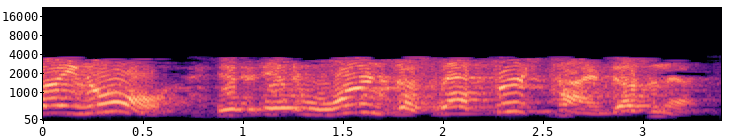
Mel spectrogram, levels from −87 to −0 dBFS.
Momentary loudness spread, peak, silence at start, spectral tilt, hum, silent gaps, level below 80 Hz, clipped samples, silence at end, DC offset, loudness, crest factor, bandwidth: 5 LU; -4 dBFS; 0 s; -5 dB/octave; none; none; under -90 dBFS; under 0.1%; 0.05 s; under 0.1%; -14 LUFS; 12 dB; 3.8 kHz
